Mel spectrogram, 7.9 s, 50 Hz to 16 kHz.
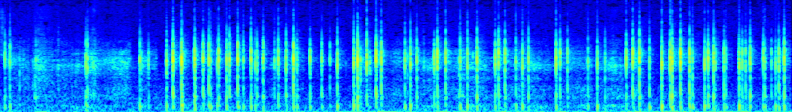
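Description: Long acrylic nails rapidly tap and scratch a flat printed cardboard box of Lindt 85% cocoa chocolate lying on faux fur. Dense, crisp, bright clicks with very short decay run over a soft scratchy rustle throughout.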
